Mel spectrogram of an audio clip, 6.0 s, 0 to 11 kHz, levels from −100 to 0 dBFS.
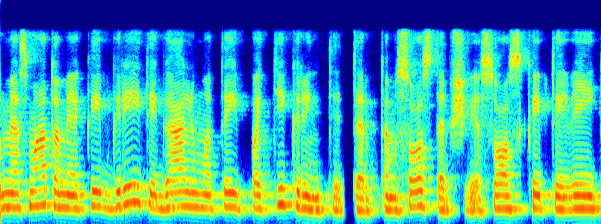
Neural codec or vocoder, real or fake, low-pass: none; real; 7.2 kHz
